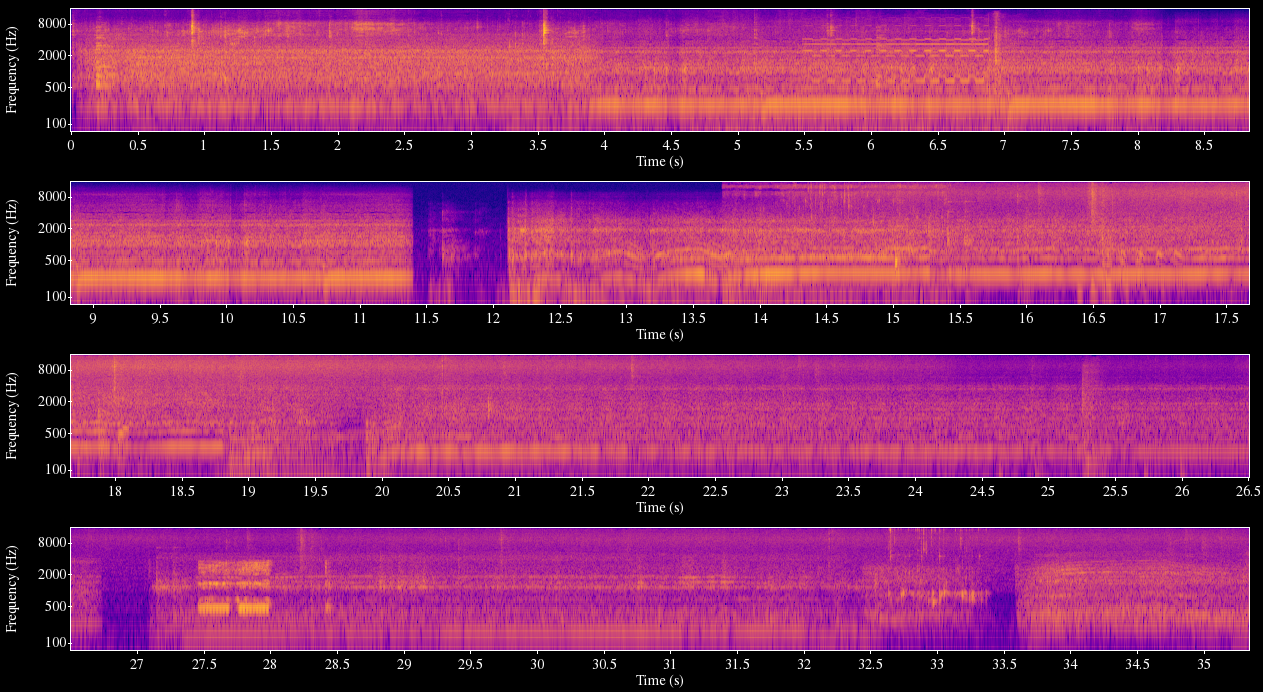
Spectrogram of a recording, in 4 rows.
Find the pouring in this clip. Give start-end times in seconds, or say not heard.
3.2-3.8, 13.7-15.4, 32.6-33.4.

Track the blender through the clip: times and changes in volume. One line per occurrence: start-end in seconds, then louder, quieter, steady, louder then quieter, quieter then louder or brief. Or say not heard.
0.0-35.2 quieter.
